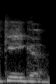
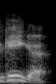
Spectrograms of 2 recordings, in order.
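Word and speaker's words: Giger: It is Giga rather than. It was a Geiger.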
